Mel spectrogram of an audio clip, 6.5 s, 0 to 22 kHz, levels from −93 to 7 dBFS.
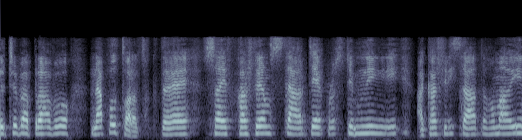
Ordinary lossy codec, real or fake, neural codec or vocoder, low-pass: AAC, 32 kbps; fake; codec, 16 kHz in and 24 kHz out, 0.4 kbps, LongCat-Audio-Codec, fine tuned four codebook decoder; 7.2 kHz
